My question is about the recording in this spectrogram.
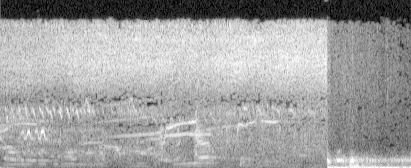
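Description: Faint outdoor background with thin, high chirping calls, then about three seconds in a sudden loud low rumble with a steady hum sets in.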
